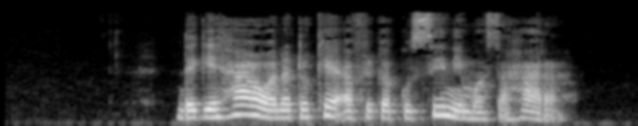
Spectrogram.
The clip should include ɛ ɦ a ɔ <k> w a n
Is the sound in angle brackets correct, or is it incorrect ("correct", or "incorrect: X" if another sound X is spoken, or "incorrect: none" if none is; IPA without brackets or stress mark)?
incorrect: none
